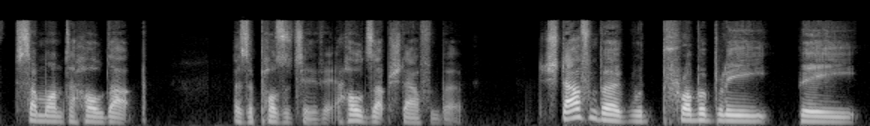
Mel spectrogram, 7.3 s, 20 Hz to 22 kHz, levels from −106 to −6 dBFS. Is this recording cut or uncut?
cut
